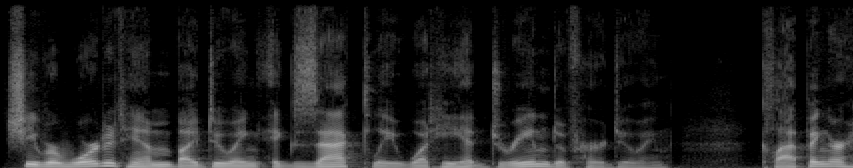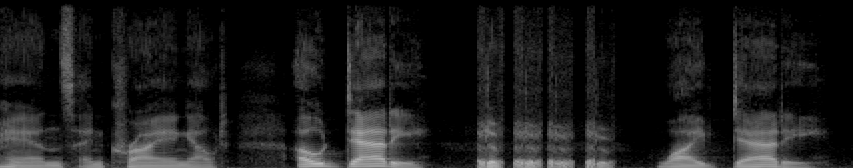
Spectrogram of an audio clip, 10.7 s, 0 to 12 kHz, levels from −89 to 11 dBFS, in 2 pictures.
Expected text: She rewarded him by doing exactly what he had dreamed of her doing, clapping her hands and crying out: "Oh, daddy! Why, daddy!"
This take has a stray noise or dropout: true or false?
true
